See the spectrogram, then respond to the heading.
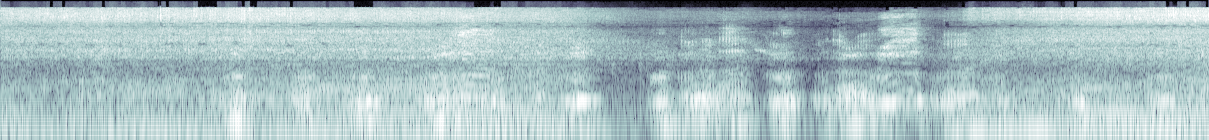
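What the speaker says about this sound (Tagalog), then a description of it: "Tsaka yung inahing baboy" A sow on a farm grunts and snorts in a steady series of low, close calls, with chickens nearby and no talk.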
